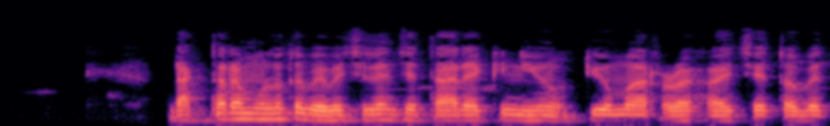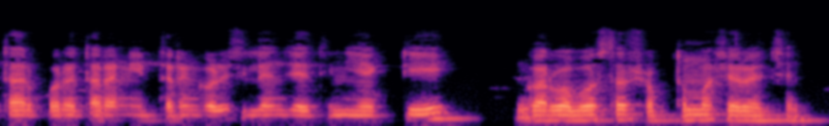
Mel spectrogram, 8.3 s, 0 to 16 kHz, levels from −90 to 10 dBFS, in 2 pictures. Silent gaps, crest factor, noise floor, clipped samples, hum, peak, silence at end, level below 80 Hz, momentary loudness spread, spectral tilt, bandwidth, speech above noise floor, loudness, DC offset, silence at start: none; 18 dB; -56 dBFS; under 0.1%; none; -2 dBFS; 0.05 s; -58 dBFS; 7 LU; -7.5 dB/octave; 7 kHz; 38 dB; -19 LUFS; under 0.1%; 0.85 s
